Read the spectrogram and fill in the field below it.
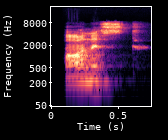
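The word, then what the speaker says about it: honest: यूज नहीं होता है नेक्स्ट है ऑनेस्ट ऑनेस्ट का अंदर एच साइलेंट है वैसे ही है आइलैंड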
